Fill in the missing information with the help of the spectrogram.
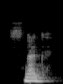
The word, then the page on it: snug: British English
